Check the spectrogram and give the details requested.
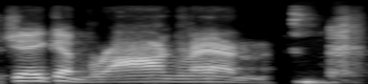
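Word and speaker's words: Jacob Roggeveen: His name is Jacob Rogven.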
